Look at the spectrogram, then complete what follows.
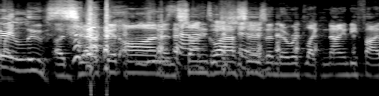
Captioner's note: laughing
